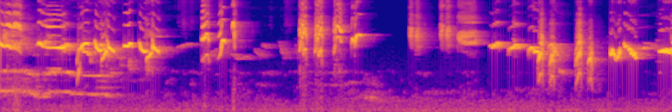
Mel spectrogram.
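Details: Oriental magpie-robin in full gacor ngobra song, meant to rouse slow-tempered rivals, delivering clear whistled notes, rising slurs and harsh clicks in short bursts separated by brief pauses.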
